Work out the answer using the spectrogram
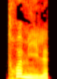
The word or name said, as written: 3000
